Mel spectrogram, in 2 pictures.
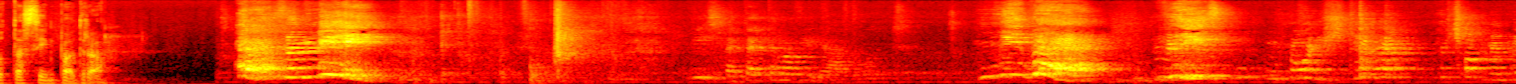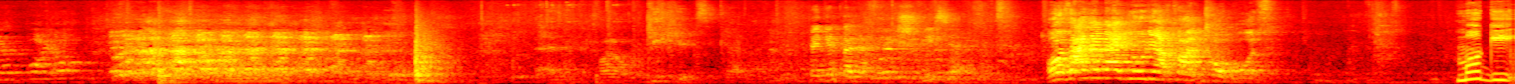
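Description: An elderly woman talks and exclaims with animation.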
